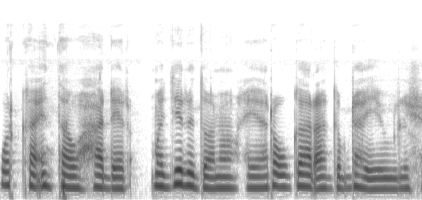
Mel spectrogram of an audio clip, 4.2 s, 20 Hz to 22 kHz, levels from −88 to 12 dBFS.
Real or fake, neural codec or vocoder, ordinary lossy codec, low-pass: real; none; none; 14.4 kHz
